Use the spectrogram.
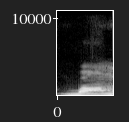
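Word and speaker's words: bomb: So example చూద్దాం ఇక్కడ సో ఇక్కడ మనం బాం్ బామ్ అన్నాం అంటే be silent here బాం్ right but ఇక్కడ బాంబ్ కి మనం ఏం యాడ్ చేసాం ఏ ఆర్డి యాడ్ చేసాం.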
